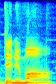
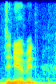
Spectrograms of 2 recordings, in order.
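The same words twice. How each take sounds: First: The word is said with a French-style pronunciation. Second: The word is said with an English-style pronunciation. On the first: The speaker calls it right. "I think the word is French. It's supposed to be the" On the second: The speaker calls it wrong. "I'm definitely pronouncing this word wrong. I kept pronouncing it as"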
